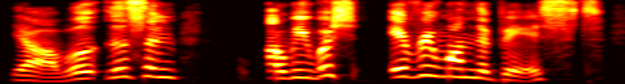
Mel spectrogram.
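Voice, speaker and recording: A woman's voice: high-pitched, big pitch swings, normal speed, no room sound, lo-fi sound. A South African woman hosting a live radio interview in a chatty, effusive and informal way.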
